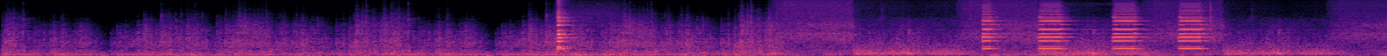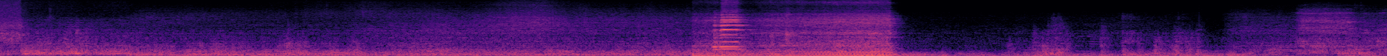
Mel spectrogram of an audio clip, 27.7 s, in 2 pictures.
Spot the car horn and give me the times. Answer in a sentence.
The car horn can be heard from 5.5 to 6.1 s, from 9.8 to 12.2 s and from 20.8 to 22.8 s.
